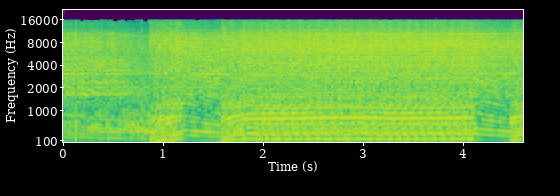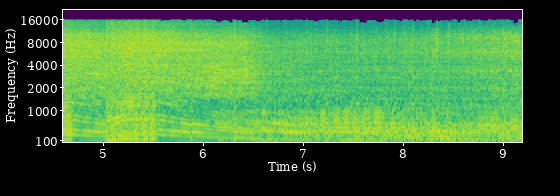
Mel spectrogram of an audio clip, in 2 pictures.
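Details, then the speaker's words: Homelite Super XL-925 chainsaw with good compression, double governed by a factory hole in the high-speed nozzle and a side governor assembly. Revving up and down turns burbly and stuttering at the top as it loads up, and it still needs tuning. "remember this is double governed it's got a hole that is Factory in the top of the high speed nozzle and it's got the governor assembly on the side so it's not going to sound that impressive revved because it's going to load up"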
